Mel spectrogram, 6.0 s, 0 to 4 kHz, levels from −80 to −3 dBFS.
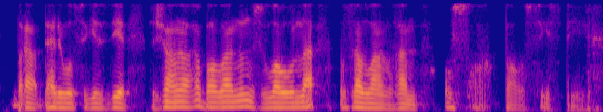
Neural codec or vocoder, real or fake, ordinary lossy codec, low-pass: codec, 16 kHz, 1.1 kbps, Voila-Tokenizer; fake; none; 3.6 kHz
